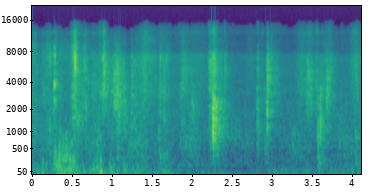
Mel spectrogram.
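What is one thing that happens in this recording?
Footsteps scuff on concrete stairs.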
